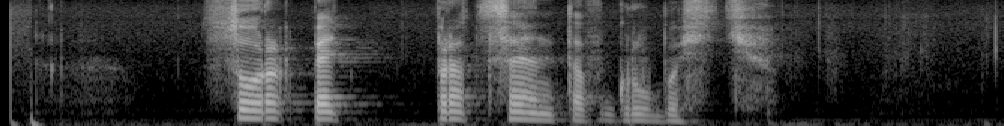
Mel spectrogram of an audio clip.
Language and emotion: Russian, neutral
